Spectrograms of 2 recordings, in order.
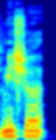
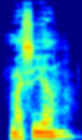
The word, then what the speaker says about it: Mysia: In verse 7, it reads, to the northwestern province of Asia Minor, known as, I've seen it pronounced Mysia or Mysia, both ways.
